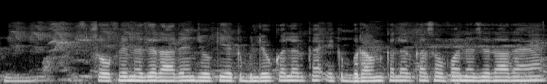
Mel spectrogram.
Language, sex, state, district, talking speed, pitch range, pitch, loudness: Hindi, male, Chandigarh, Chandigarh, 205 wpm, 170-180 Hz, 175 Hz, -14 LUFS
